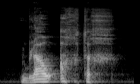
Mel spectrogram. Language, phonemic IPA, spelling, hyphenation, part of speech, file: Dutch, /ˈblɑu̯.ɑx.təx/, blauwachtig, blauw‧ach‧tig, adjective, Nl-blauwachtig.ogg
- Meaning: bluish, somewhat or resembling blue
